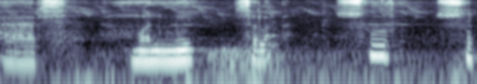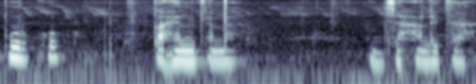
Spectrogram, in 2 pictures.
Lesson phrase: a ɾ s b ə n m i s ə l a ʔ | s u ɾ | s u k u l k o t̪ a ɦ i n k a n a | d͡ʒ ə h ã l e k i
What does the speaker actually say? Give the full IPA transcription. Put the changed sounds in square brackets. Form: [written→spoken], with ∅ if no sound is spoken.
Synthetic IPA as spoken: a ɾ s [b→m] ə n m i s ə l a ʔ | s u ɾ | s u [k→p] u [l→ɾ] k o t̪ a ɦ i n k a n a | d͡ʒ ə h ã l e k [i→a]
